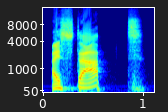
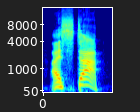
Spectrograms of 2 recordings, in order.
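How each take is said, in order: First: The final T is fully released. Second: The final T is held without release. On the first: "we can finish it" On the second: "or we could stop it"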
